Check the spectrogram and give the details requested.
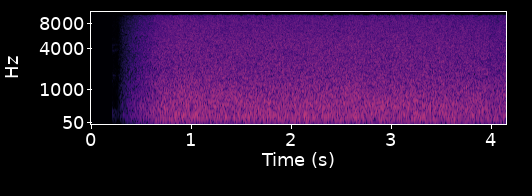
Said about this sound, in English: Recognize the sound of that? It's the intoxicating sound of water gushing down Shohola Falls in Pike County, Pennsylvania.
